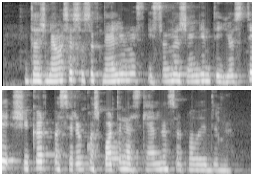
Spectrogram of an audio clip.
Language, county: Lithuanian, Marijampolė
